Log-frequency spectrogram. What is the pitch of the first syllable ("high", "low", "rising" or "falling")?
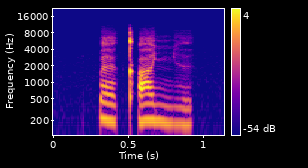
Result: falling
